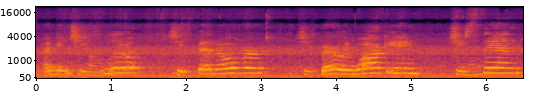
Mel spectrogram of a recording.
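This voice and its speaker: A woman with a high pitch and ordinary pitch variation speaks at a very slow pace with long, frequent pauses. Audible room echo and noticeable background noise surround her. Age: 70s. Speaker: storyteller. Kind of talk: live storytelling. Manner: animated.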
